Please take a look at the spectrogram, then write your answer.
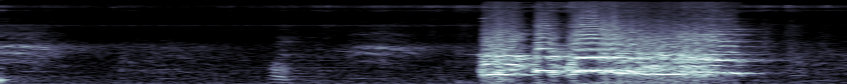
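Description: One loud, close rooster crow on a chicken breeding farm where eggs are hatched rises suddenly after a quiet stretch of faint farmyard sounds and lasts just over a second.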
